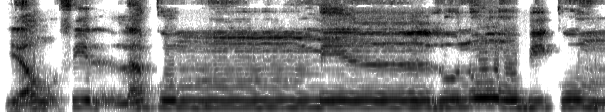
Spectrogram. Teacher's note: Yaghfir, rohnya tipiskan dikit lagi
